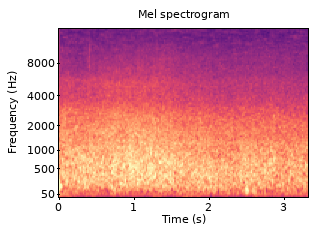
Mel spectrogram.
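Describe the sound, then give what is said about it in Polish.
Ocean waves wash and surge steadily in a continuous, rushing roar, even in loudness, with no voices present. “Zwróć uwagę na to, jaki kolor mają fale, które Cię opływają.”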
